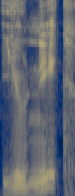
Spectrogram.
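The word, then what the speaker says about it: Yuneec: who are curious I use the uh the unique which is spelled y u NE C uh q500 which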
